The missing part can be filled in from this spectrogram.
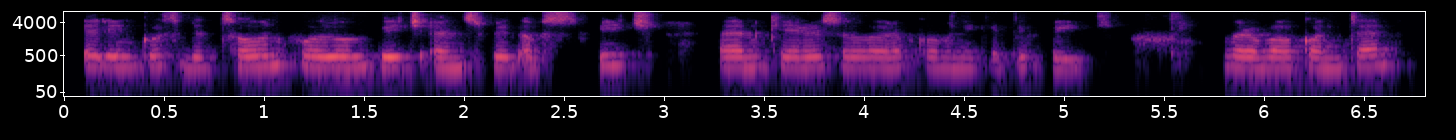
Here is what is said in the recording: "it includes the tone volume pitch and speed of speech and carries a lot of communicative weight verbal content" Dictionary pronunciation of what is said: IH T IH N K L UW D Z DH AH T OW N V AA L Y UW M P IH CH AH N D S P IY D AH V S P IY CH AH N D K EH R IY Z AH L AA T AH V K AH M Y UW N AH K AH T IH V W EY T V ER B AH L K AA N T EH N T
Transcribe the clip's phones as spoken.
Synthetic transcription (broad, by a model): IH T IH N K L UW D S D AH T OW N F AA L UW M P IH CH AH N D S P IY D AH F S P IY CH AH N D K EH R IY S AH L AA T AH F K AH M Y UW N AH K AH T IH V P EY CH V ER B AH L K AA N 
